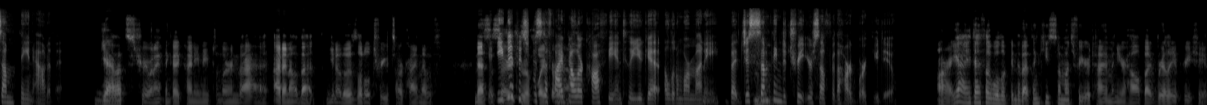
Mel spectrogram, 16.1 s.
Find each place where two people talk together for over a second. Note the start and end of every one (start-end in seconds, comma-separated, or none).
6.5-7.7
